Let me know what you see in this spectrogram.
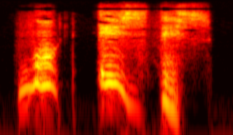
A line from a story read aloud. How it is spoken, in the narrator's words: Uncle Vernon said hoarsely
